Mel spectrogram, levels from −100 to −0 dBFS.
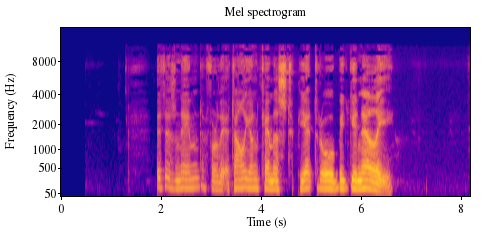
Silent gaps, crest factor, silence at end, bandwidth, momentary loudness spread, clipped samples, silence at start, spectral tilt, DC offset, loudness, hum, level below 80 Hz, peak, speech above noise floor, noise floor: none; 20 dB; 1.6 s; 11.5 kHz; 14 LU; under 0.1%; 1.9 s; -4.5 dB/octave; under 0.1%; -20 LUFS; none; -54 dBFS; -2 dBFS; 59 dB; -79 dBFS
